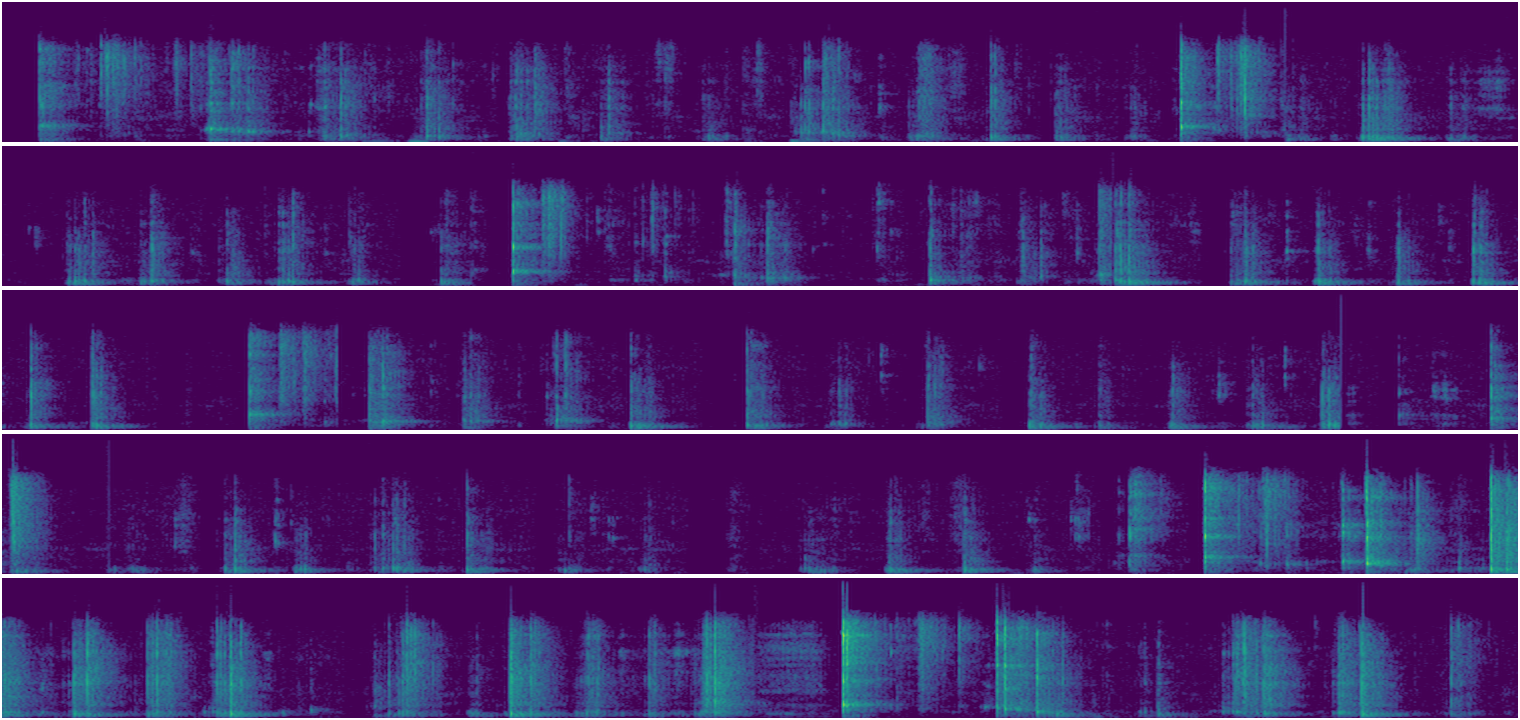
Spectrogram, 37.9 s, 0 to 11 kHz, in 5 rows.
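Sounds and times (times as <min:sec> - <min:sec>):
chalk being bitten and chewed: 0:00.2 - 0:15.6, 0:16.4 - 0:37.9.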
